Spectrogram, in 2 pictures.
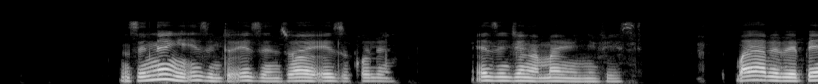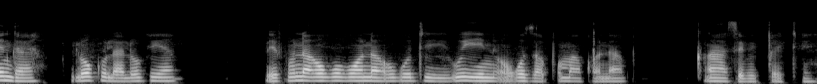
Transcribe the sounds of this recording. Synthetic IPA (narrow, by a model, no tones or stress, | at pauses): zineŋiʔizintʼɔ̰ʔɛzend͡zʱiwajɔʔeziɣɔlweni | ḛzind͡ʒʱɛŋamajuniveːsi̥t | βajaβɛβɛpʼɛndʱa | lokʰulalokʰija | βḛfunauɣuβɔnauɣutʰijiɣujinḭʔo̰ɣuzapʰʼumakʰɔ̰napʰɔ̥ | ŋ͡ǁaseβɛǃʱɛ̰d̥ʰʱeːnɛ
